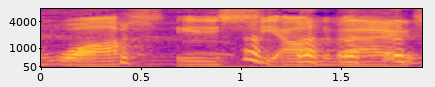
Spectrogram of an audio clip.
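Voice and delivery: loud, slow, drawn-out incredulous question; mock bafflement. Onlooker reacting to her tale, mock bafflement. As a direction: stretch it out in laughing disbelief.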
